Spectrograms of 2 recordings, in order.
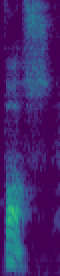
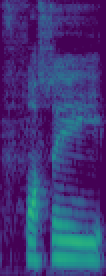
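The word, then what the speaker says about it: Fosse: 1972 directed by Bob Foss. I presume you pronounce it Foss and not FSY. I mean, we have the Fossway Rogue that's spelled the same. So, yeah, we'll go with Bob Foss.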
